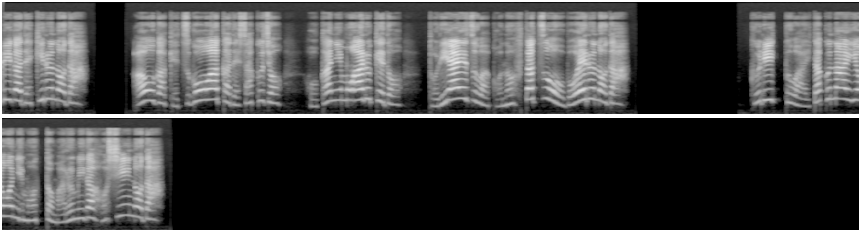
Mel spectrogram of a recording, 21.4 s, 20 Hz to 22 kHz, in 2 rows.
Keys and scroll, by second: 2.4 2, 18.3 3.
